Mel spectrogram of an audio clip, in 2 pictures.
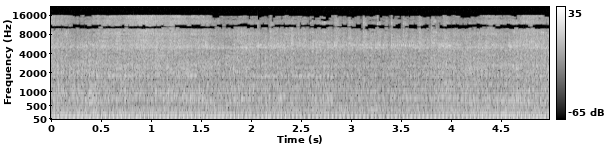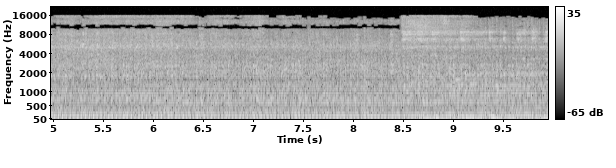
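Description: Mahindra Arjun tractor's diesel engine running steadily while the tractor drives along towing a seed drill. Uneven low thuds join in near the end.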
